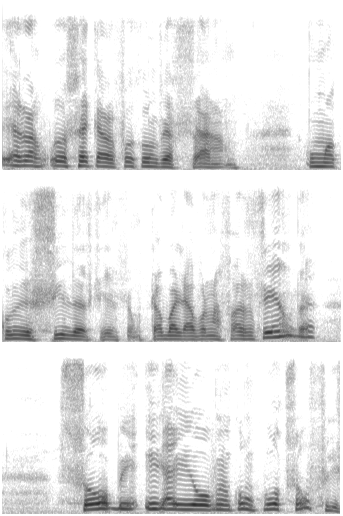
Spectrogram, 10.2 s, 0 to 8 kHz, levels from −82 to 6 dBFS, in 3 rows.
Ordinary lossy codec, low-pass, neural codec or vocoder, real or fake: none; 7.2 kHz; none; real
